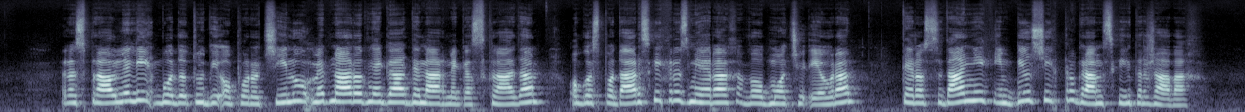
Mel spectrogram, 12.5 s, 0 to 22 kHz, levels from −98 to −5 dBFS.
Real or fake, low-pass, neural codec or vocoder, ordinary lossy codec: fake; none; codec, 44.1 kHz, 3.4 kbps, Pupu-Codec; none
